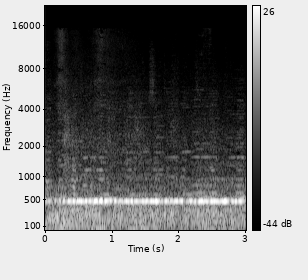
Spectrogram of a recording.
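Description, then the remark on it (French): A Paris metro train rumbles loudly and continuously, with a sustained metallic squeal of brakes ringing steadily over the low, grinding clatter of wheels on rails. “tous ces bruits, le bruit du métal, euh, le bruit des freins, le bruit de l'accordéon, les tourniquets du métro.”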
